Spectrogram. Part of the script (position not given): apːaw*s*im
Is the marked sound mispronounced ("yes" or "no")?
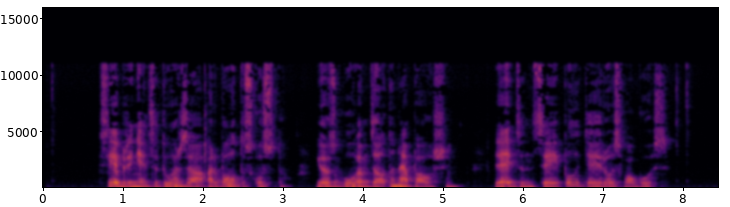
yes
